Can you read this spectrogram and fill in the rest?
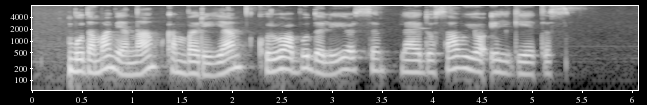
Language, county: Lithuanian, Šiauliai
